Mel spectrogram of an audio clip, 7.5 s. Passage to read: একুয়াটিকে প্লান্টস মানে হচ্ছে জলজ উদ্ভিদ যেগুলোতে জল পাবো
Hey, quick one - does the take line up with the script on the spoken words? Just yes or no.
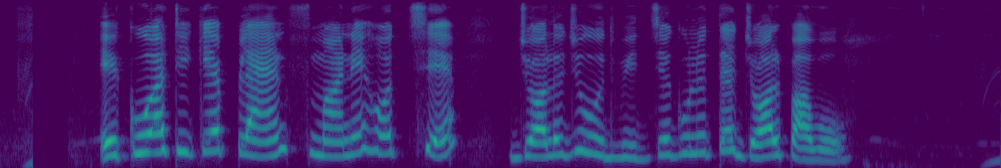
yes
